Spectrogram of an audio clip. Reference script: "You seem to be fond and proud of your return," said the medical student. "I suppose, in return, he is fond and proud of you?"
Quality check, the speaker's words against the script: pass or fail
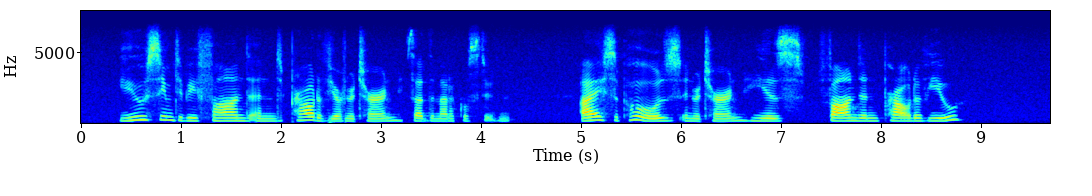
pass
